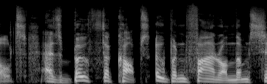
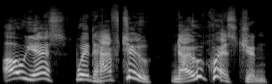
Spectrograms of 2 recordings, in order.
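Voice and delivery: high, raised call; calling back; 12 semitones higher than usual. A narrator's reading. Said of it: "the other one called back".

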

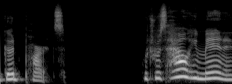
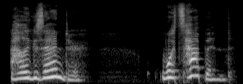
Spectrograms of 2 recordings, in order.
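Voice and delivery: louder, higher, urgent concern; urgent, raised voice; startled question; 3 semitones higher, 5 dB louder than usual. A narrator's reading. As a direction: ask it with sudden alarm. Startled mother greets unexpected children.

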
